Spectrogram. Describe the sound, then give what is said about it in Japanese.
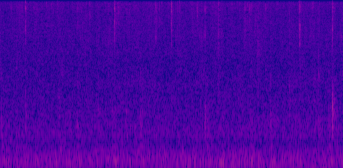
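Steady rain falls continuously, a dense hiss of drops pattering on a surface with no pauses. It sounds fairly soft and even throughout, with no voices. “彼の夢の中でもやはり雨が降っている”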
